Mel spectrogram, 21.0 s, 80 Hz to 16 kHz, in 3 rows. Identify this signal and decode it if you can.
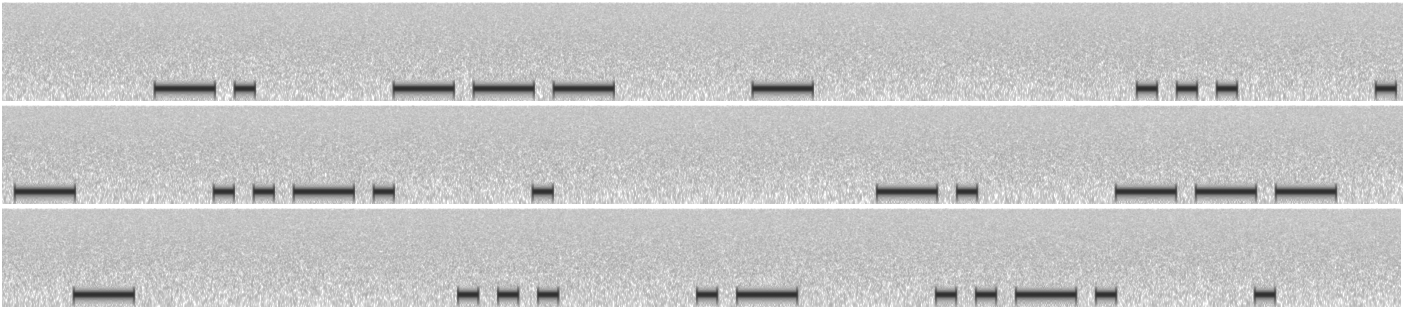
Morse code, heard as a keyed tone, machine-sent, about 12 wpm, spaced as for 8 wpm, 460 Hz. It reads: NOT SAFE NOT SAFE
